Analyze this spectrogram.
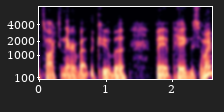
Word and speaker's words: Cuba: They they talked in there about the Kuba Bay of Pigs. Am I pronouncing Kuba right?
